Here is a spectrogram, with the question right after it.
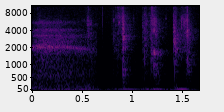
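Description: Deck of tarot cards being shuffled, a brief burst of riffling and soft slapping cards close by, fairly quiet.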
